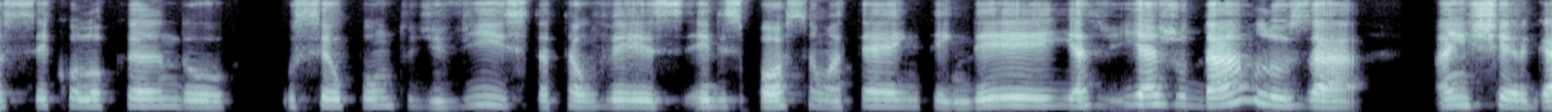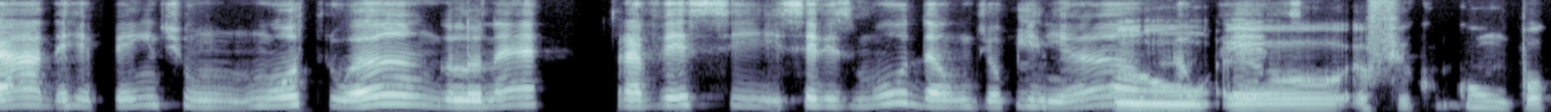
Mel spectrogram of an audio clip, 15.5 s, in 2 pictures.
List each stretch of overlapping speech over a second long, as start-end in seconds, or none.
12.8-14.3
